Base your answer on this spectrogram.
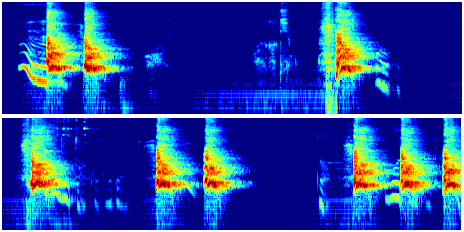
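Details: Rhodesian Ridgeback barking to invite play, indoors: harsh, loud barks in pairs and threes, spaced by pauses of one to two seconds, with brief whines between some of them.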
